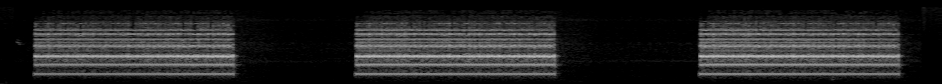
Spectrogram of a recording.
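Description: An outgoing phone call to a congressman rings three times, each buzzing two-second ring followed by a steady pause of silence, clear with no one talking.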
